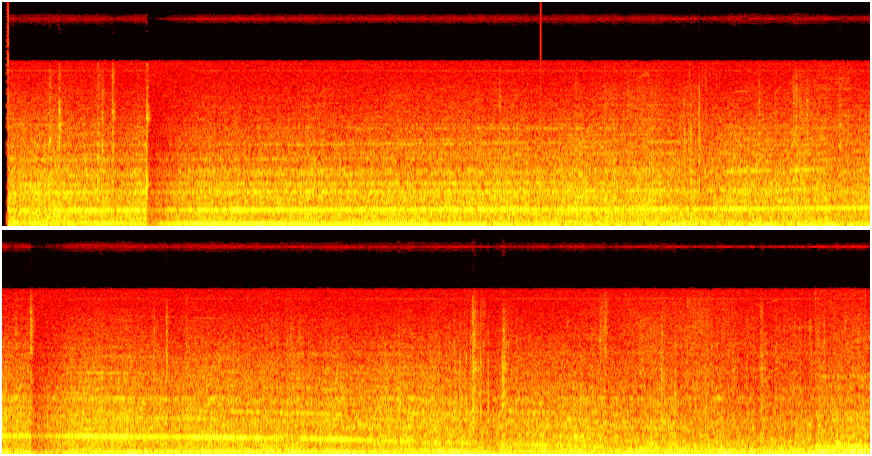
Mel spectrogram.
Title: Range Rover whining noise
